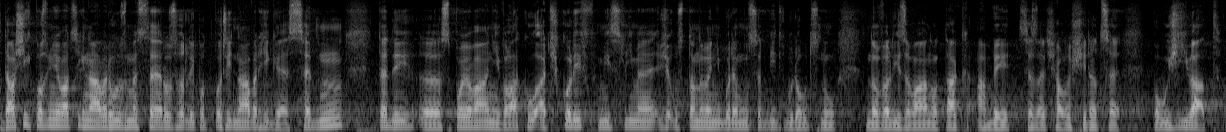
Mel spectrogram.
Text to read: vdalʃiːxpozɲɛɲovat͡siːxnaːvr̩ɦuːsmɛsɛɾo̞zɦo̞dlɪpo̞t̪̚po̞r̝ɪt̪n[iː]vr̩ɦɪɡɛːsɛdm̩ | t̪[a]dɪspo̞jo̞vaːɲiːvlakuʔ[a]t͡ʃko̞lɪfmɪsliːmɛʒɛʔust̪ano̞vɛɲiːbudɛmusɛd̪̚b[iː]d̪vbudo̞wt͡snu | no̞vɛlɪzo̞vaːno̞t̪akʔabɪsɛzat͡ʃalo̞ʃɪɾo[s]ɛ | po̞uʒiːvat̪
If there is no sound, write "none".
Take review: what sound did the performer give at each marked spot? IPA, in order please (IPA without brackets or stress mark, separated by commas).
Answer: aː, ɛ, a, iː, t͡s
